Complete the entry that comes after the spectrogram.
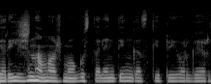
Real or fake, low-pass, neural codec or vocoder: real; 14.4 kHz; none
